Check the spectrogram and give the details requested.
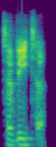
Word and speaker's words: Tavita: so it's like because his first name isn't actually Vita it's tavita it's tavita which is what this other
